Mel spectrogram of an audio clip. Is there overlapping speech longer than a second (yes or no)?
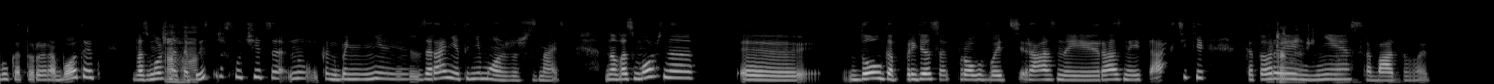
yes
